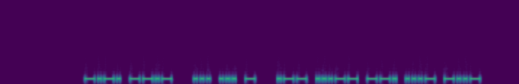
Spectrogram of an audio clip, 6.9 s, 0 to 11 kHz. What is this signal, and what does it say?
Morse code, heard as a keyed tone, about 27 wpm, 700 Hz. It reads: CQ SST W3GVX
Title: K1USN SST QSO Practice - 28wpm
